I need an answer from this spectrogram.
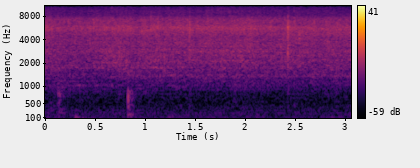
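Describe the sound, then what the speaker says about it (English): Rice tossed into a hot pan with thyme sprigs, giving a steady, even sizzle throughout, with a couple of faint knocks near the start. "And now we're going to throw in our rice."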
